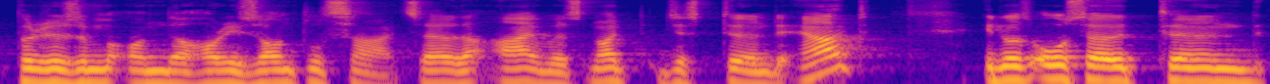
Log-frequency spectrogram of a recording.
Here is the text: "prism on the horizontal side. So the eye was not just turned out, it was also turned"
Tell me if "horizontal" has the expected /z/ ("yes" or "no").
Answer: yes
